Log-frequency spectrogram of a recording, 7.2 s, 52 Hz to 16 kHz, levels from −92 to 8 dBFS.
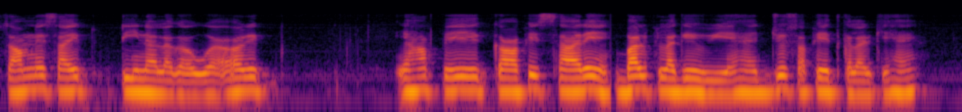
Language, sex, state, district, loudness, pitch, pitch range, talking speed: Maithili, male, Bihar, Supaul, -24 LUFS, 150 Hz, 145-160 Hz, 175 wpm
